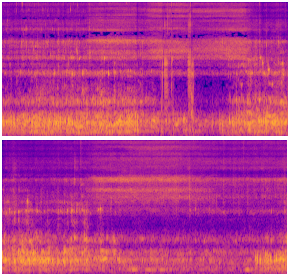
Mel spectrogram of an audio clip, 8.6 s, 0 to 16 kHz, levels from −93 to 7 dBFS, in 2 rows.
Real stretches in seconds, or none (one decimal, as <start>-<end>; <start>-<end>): 0.0-3.7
